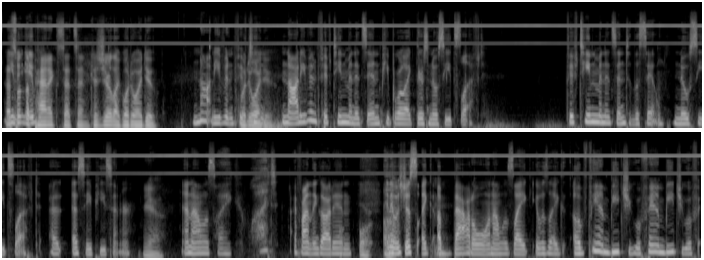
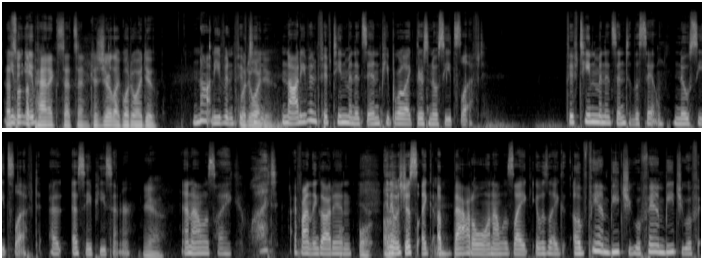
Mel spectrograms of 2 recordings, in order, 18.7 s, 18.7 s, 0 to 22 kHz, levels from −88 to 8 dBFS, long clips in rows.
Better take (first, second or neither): second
